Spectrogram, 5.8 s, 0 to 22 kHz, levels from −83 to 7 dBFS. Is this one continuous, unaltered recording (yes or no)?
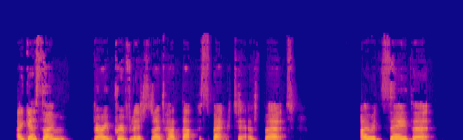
no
